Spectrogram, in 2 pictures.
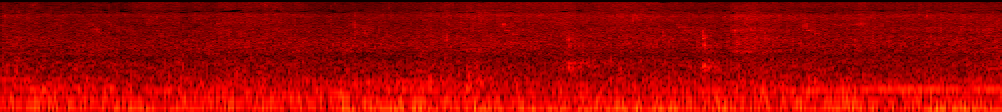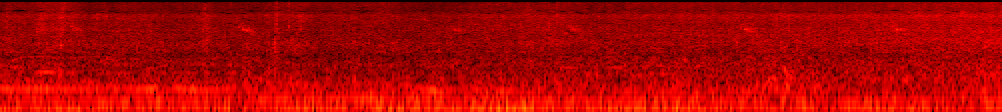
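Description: Seaside wind buffeting the microphone in a steady low rumble, with waves washing on the rocks. A low steady drone sounds for a couple of seconds midway.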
